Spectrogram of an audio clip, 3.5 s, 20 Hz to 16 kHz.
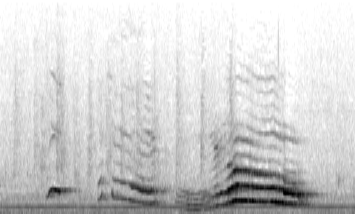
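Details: Irish Black and Tan Jack Russell Terrier puppies, two females and two males whelped October 24, 2014, kept at home, giving thin high squealing whines that rise and fall, overlapping near the end, over a steady background hum.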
